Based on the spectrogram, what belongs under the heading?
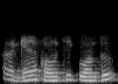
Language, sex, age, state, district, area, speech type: Odia, male, 30-45, Odisha, Puri, urban, conversation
